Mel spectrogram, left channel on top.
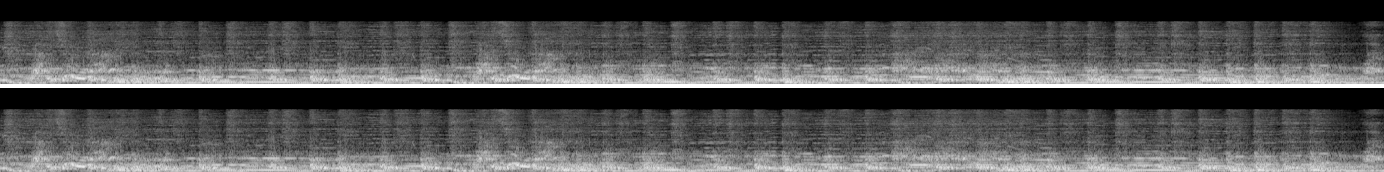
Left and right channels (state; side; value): identical; both; correlation 1.00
